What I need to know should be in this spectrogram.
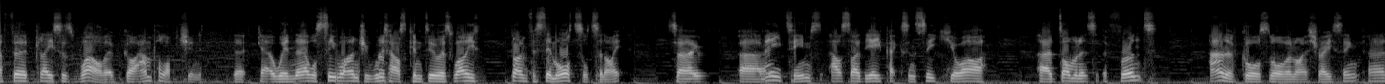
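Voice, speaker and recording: Male motorsport presenter over faint guitar music. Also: on the high side. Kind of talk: broadcast race preview.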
